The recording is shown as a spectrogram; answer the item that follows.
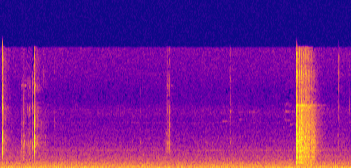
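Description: A small screwdriver prying at the plastic housing of a wall light switch: a few light clicks and ticks, then a short, louder clatter near the end as the housing parts come apart.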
